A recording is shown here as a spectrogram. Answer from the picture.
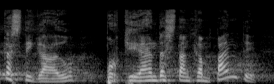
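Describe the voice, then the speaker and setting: Lively intonation marks this man's high-pitched voice, which moves at a moderate pace over noticeable background noise. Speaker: preacher. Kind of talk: sermon. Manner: loud, raised voice at times.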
